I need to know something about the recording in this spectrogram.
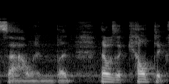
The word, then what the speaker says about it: Samhain: It's pronounced Samhain, but it's Samhain. So yesterday I was probably saying Samhain, pronouncing it phonetically, but it says it's pronounced Samhain.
